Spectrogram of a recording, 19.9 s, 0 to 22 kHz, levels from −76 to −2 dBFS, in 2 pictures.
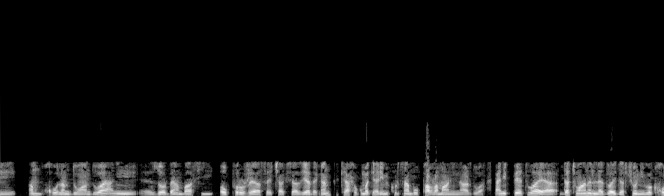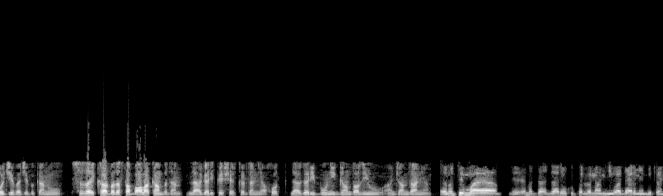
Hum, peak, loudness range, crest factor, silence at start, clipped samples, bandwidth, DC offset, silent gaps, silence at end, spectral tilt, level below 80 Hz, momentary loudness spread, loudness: none; 0 dBFS; 5 LU; 16 dB; 0 s; under 0.1%; 4.5 kHz; under 0.1%; none; 0 s; -3 dB/octave; -60 dBFS; 12 LU; -17 LUFS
